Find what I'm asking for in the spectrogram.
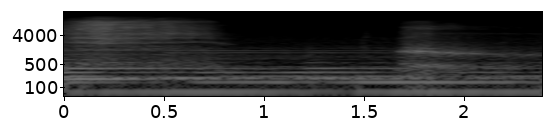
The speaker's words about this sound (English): would you just take a deep breath with me?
